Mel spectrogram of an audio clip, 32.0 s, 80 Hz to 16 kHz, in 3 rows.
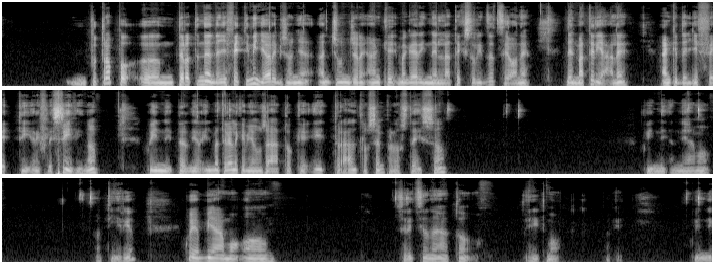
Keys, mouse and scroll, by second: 14.2-17.6 drag, 18.4-20.0 right drag, 21.1-22.8 drag, 27.2-29.0 right drag, 29.8 Tab, 31.6-31.9 right drag.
